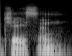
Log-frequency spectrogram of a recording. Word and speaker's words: JSON: I pronounce it Jason.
